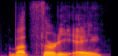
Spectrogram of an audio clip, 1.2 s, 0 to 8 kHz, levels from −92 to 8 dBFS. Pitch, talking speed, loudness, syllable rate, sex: 145 Hz, 150 wpm, -15 LUFS, 6.2 syllables/s, male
